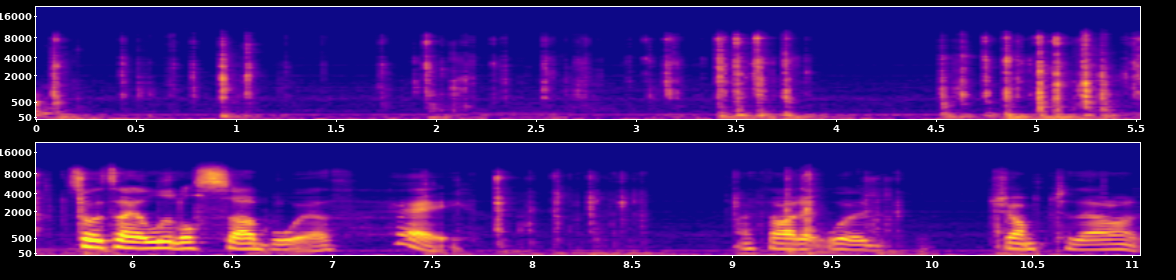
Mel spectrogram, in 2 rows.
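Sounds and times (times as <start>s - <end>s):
computer keyboard typing: 0.0s - 5.7s, 7.8s - 10.4s.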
